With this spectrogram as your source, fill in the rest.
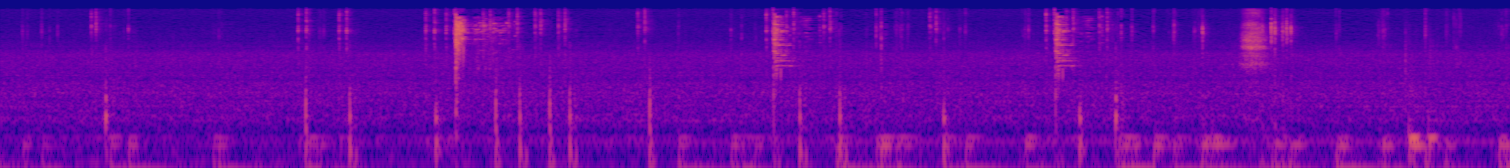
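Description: Blocks thud softly as they are placed one after another.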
